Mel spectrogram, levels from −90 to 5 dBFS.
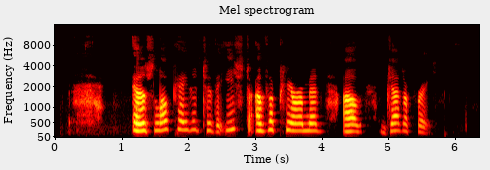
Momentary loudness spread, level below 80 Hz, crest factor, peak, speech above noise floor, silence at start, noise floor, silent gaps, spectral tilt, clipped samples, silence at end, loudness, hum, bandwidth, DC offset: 22 LU; -86 dBFS; 24 dB; -2 dBFS; 50 dB; 0.3 s; -74 dBFS; none; -6 dB/octave; under 0.1%; 0.8 s; -23 LUFS; none; 9.8 kHz; under 0.1%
